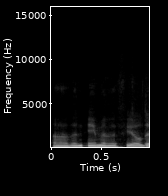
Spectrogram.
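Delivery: ordinary talk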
